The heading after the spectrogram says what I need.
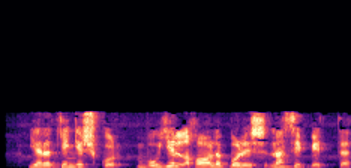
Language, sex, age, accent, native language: Uzbek, female, 25-34, Qashqadaryo, Uzbek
